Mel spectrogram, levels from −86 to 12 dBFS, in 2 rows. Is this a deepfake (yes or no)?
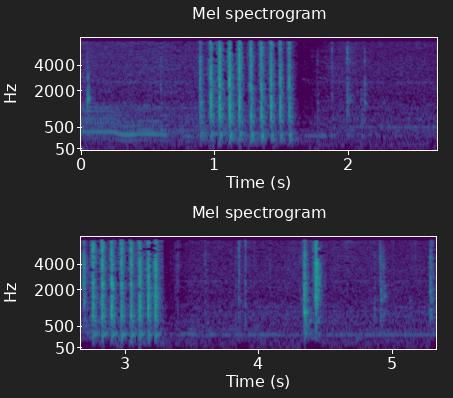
no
